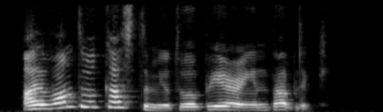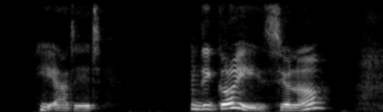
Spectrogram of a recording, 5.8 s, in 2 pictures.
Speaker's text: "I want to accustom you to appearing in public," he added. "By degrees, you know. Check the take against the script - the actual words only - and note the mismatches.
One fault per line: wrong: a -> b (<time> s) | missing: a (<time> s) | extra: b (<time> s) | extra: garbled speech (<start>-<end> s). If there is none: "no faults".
missing: By (3.6 s)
